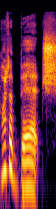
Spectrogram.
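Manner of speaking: low, muttered under the breath. Retelling what a passing woman said at the grocery store: imitating a muttered insult. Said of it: "under her breath".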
